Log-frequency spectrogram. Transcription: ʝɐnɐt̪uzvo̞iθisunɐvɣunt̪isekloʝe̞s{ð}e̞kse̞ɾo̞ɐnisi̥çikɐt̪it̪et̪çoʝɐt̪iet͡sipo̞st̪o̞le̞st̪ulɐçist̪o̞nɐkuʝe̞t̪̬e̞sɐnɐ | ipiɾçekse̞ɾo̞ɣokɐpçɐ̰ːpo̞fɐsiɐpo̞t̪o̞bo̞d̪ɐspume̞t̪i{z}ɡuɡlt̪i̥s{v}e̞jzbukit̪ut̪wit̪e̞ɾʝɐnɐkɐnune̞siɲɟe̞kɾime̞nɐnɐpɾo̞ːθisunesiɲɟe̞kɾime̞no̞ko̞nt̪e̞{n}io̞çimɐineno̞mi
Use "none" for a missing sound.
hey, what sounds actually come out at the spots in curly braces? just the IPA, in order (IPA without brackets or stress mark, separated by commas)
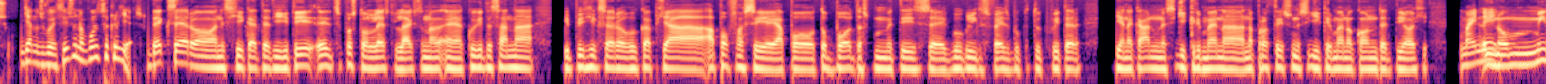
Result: ð, s, f, n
